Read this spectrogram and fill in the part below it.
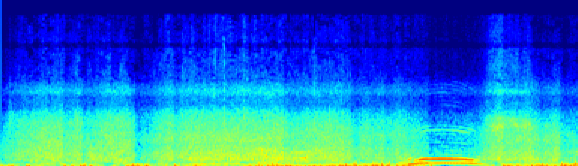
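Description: Strong typhoon wind roars and buffets the microphone in continuous gusts, with rustling beneath and a brief rising call near the end.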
